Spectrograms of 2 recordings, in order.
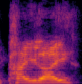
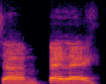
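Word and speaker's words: Pelé: It annoys me how Americans say Pele, because it's Bele.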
